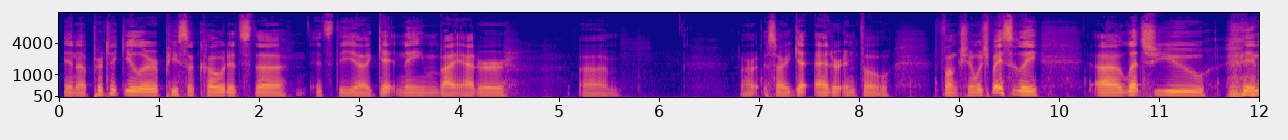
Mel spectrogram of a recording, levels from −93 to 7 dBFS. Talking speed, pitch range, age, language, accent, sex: 140 wpm, 110-125 Hz, 20-39, English, American, male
